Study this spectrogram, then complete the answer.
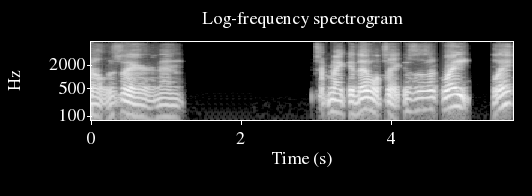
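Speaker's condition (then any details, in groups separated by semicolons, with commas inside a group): Facial paralysis after surgery; tongue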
